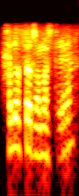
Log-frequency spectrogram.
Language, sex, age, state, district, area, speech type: Kannada, male, 30-45, Karnataka, Dharwad, rural, conversation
